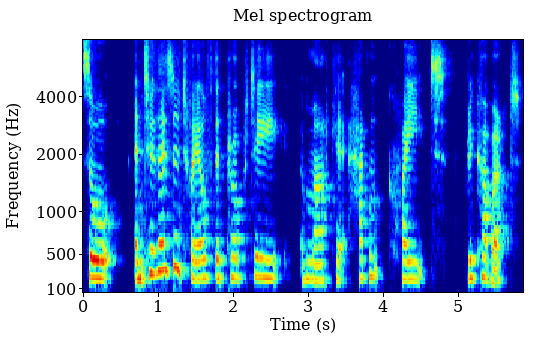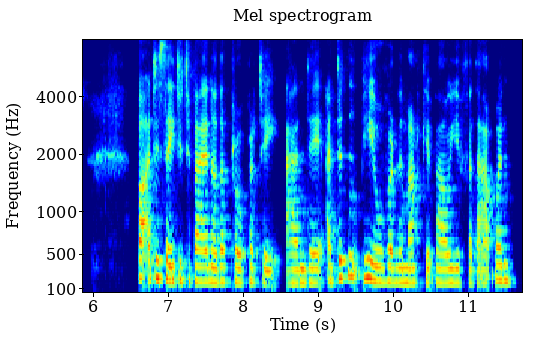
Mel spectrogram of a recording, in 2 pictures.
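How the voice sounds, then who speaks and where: At a moderate pace, a woman speaks with medium pitch and ordinary pitch variation. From Scotland, Glasgow. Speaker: property investor. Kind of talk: live talk on own story.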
